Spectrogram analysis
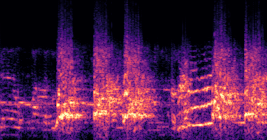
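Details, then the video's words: A Pit Bull playing with a fan, whining between loud, harsh barks repeated roughly every half second, indoors and close to the microphone. "Pitbull Vs Ventilador"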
